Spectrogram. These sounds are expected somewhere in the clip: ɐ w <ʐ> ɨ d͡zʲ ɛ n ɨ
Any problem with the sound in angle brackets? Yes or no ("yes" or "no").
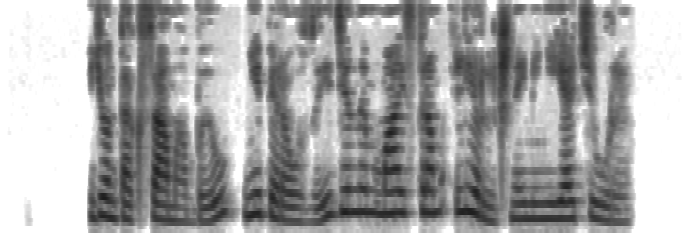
yes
